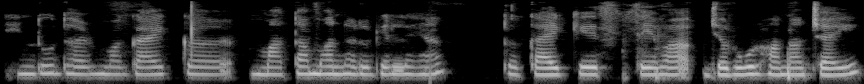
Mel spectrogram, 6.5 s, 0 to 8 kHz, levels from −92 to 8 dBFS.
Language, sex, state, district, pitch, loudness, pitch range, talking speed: Maithili, female, Bihar, Saharsa, 235 Hz, -24 LUFS, 225-245 Hz, 150 wpm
